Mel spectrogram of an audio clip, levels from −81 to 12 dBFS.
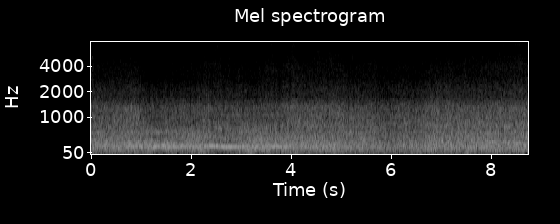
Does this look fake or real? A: real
